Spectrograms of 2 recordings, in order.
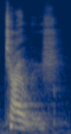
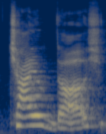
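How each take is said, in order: First: Put-on CHILDISH ending in a short "desh" or "dish"; pronunciación correcta. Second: Put-on CHILDISH slowly, ending in schwa "dush"; pronunciación incorrecta. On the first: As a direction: say CHILDISH as "chail-dish", no schwa. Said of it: "es con ese sonido E". (CHILDISH con sonido "e" corto: "chaildish") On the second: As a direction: wrongly say CHILDISH as "chail-dash". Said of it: "no es childish con A". (CHILDISH mal dicho, con schwa: "chaildash") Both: Shown as a demonstration.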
